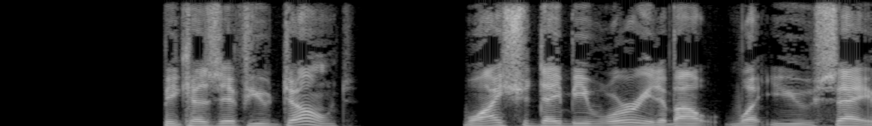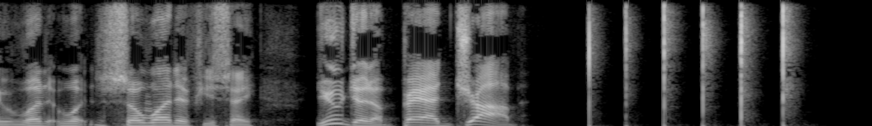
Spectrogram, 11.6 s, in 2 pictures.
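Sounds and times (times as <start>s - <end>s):
speech: 1.1s - 2.4s, 3.1s - 9.4s
hand slapping on a surface: 9.7s - 11.2s.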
